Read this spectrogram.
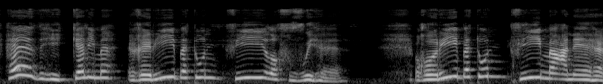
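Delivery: slow, weighty reading of the quote; slow emphatic quoting. Acted. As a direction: lean on each word like a scholar. Reciting al-Rafi'i quote slowly. (قراءة بطيئة مؤكدة للاقتباس)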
